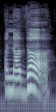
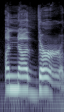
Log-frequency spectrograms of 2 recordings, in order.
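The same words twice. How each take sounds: First: The final R sound is dropped. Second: The final R sound is strongly pronounced. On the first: "they won't say the R" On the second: "really emphasizing the E R"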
